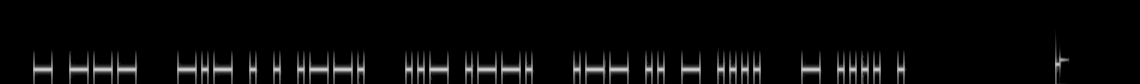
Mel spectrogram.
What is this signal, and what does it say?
Morse code, heard as a keyed tone, about 19 wpm, 700 Hz. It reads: TO KEEP UP WITH THE
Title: Sets of 5 Words Encore 20wpm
